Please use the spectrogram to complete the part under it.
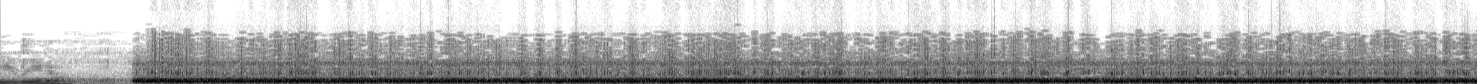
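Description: A handheld radio crackles with loud, steady static.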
